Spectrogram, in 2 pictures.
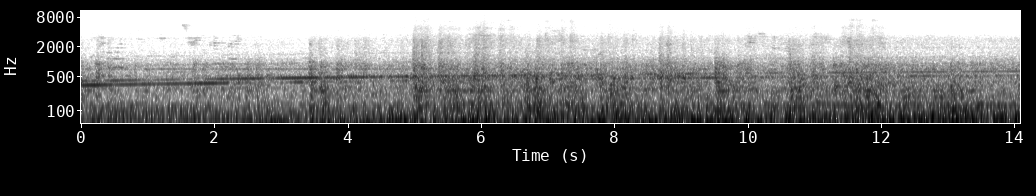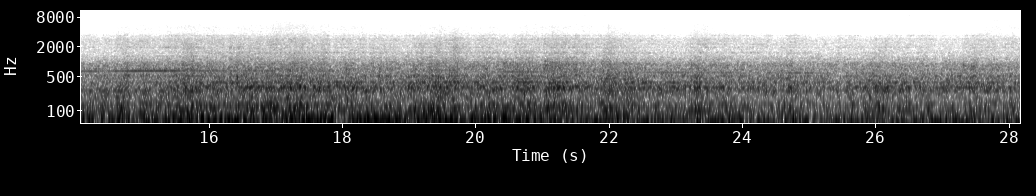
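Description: Fukuoka City Subway 1000N series electric train under way: the traction motors whine in a tone that rises steadily in pitch as the train accelerates, levelling off about halfway through, over a heavy rumble of wheels on rail with occasional clicks from the rail joints.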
